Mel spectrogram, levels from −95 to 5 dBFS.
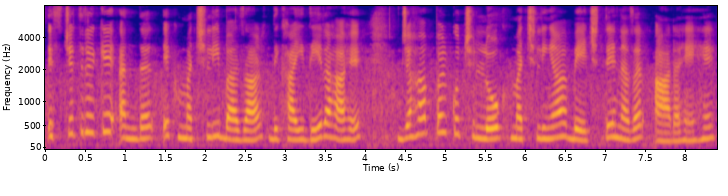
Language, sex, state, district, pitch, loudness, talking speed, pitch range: Hindi, female, Maharashtra, Pune, 230 Hz, -17 LUFS, 145 wpm, 215-265 Hz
